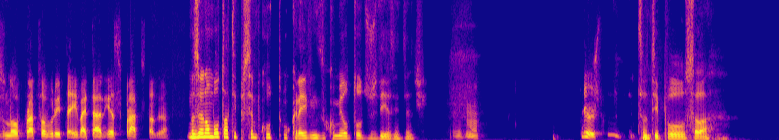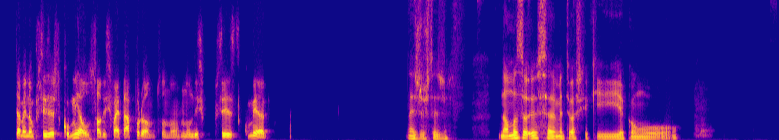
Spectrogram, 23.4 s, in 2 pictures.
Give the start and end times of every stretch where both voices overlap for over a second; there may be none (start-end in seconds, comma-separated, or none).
none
